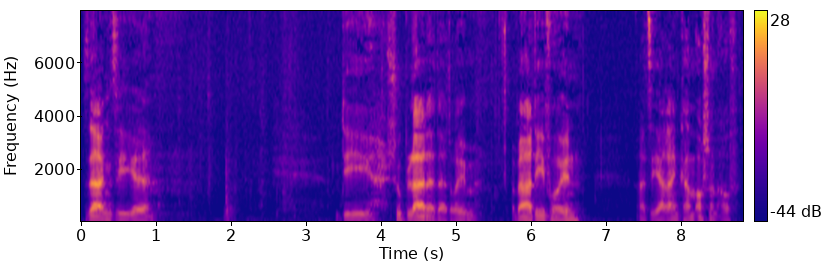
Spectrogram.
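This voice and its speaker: An actor playing a courteous, sceptical French police commissioner in a vintage German radio crime drama, questioning in a measured way with thoughtful hums. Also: male voice, low voice, fairly bright tone. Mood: courteous, inquisitive.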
